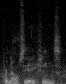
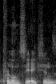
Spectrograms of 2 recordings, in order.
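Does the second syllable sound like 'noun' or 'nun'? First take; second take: noun; nun. First: The second syllable sounds like 'noun'. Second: The second syllable sounds like 'nun'. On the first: The speaker calls it wrong. "my terrible pronunciations" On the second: The speaker calls it right. "as it's supposed to be said"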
